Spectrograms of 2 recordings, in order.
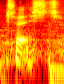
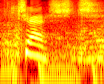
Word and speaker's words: cześć: A more casual say, like you would talk to your family or friends, you would also could say cześć. Cześć.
